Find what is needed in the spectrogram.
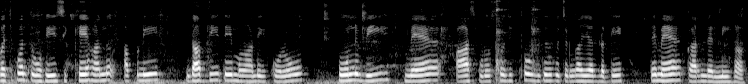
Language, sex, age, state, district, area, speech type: Punjabi, female, 60+, Punjab, Jalandhar, urban, spontaneous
